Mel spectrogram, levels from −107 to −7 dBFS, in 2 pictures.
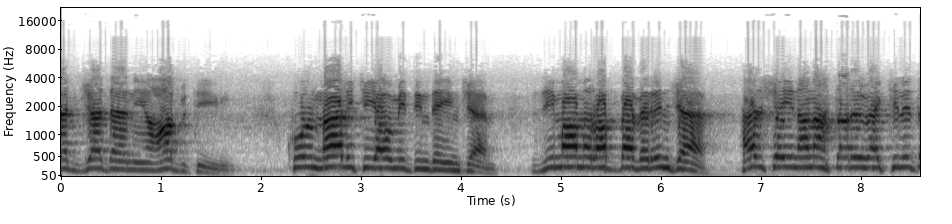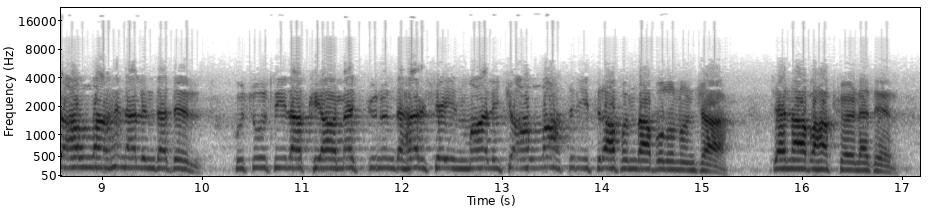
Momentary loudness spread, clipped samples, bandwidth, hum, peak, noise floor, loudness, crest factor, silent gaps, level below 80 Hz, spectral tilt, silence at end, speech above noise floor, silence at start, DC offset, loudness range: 11 LU; under 0.1%; 6.6 kHz; none; -4 dBFS; -48 dBFS; -18 LUFS; 16 dB; none; -72 dBFS; -7 dB/octave; 0.25 s; 29 dB; 0 s; under 0.1%; 3 LU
